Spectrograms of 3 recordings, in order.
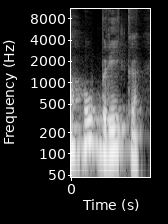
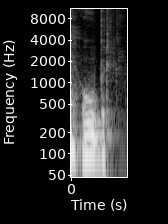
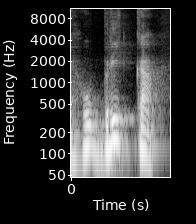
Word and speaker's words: rubrica: A maneira correta é só rubrica, embora muita gente ainda ache que o correto é rúbrica. Não, aqui nós temos o quê? A sílaba tônica é ubrica, então é rubrica e nada de rúbrica.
